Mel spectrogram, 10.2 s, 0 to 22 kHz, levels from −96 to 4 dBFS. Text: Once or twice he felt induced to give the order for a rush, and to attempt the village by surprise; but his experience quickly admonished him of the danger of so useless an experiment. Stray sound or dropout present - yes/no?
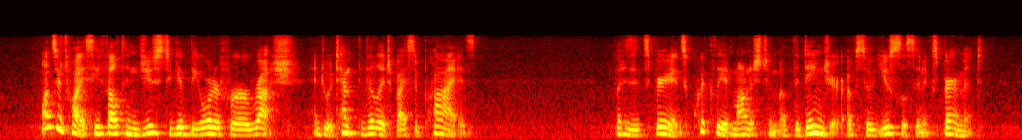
no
